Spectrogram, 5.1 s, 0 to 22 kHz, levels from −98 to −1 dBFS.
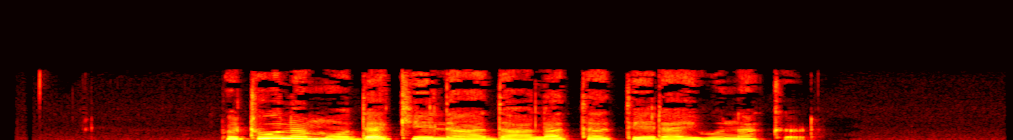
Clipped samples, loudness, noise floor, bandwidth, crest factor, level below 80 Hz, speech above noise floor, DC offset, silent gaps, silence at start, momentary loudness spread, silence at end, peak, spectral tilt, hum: under 0.1%; -23 LUFS; -74 dBFS; 11.5 kHz; 18 dB; -72 dBFS; 52 dB; under 0.1%; none; 1.15 s; 10 LU; 1.05 s; -6 dBFS; -6.5 dB/octave; none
